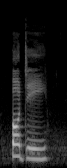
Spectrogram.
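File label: "body", British English; PictureDictionary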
